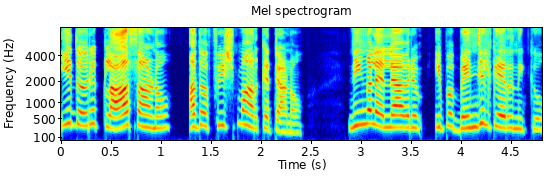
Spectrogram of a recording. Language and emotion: Malayalam, angry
